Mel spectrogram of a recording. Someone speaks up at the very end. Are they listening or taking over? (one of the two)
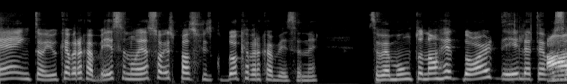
taking over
